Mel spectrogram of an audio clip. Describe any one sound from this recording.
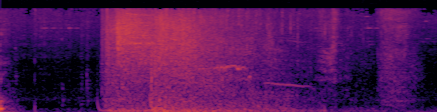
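A magical whoosh sweeps and slowly fades.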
